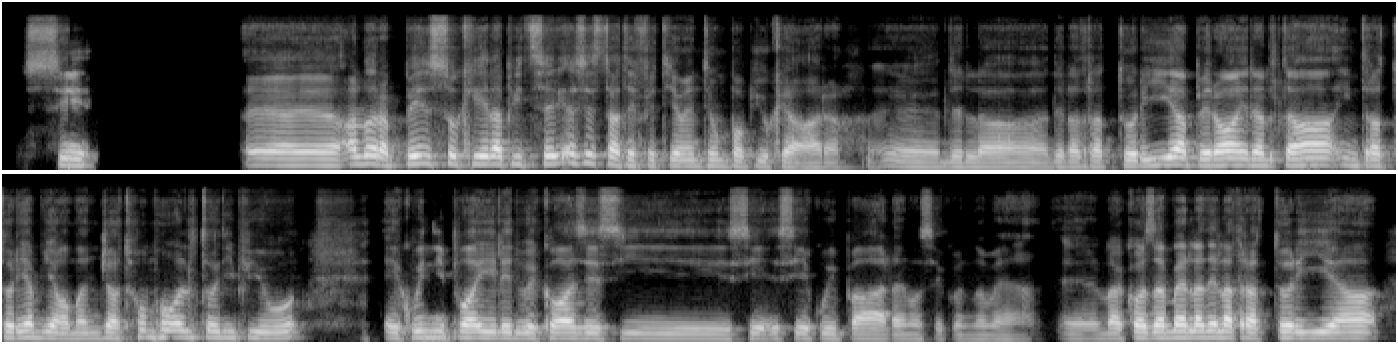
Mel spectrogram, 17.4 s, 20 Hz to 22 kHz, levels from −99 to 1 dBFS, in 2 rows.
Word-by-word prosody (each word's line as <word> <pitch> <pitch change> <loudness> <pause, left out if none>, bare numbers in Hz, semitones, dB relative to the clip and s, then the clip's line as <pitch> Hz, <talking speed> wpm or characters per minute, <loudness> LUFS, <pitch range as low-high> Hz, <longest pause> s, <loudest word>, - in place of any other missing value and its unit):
Sì, 160 - -5 0.9
ehm, 155 -1 0
allora 180 -1 +4
penso 185 +4 +2
che 185 0 +2
la 180 -1 +6
pizzeria 185 +2 0
sia 210 +1 -1
stata 190 -6 0
effettivamente 140 0 -3
un 140 - -5
po' 130 - -2
più 130 0 -9
cara, 105 0 -5
ehm, 125 -4 -7
della 115 -1 -5
della 125 +1 -5
trattoria 140 +7 +1
però 160 0 +5
in 155 - 0
realtà 155 +2 +3
in 160 -2 -9
trattoria 145 +1 0
abbiamo 145 -4 +1
mangiato 130 +4 -3
molto 155 -1 -1
di 145 0 -6
più 140 0 -4 0.5
e 135 - -4
quindi 150 +1 -4
poi 145 -1 +3
le 140 0 0
2 135 0 -1
cose 130 -1 +2
si 120 -2 -8
si 125 +2 -6
si 130 +1 -6
equiparano, 120 -3 -4
secondo 110 -1 -15
me. 100 +1 -15 0.2
Ehm, 115 0 -10
la 125 - 0
cosa 140 +3 +4
bella 150 0 +5
della 150 -1 +5
trattoria 140 0 +2
140 Hz, 160 wpm, -20 LUFS, 125-150 Hz, 0.9 s, la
